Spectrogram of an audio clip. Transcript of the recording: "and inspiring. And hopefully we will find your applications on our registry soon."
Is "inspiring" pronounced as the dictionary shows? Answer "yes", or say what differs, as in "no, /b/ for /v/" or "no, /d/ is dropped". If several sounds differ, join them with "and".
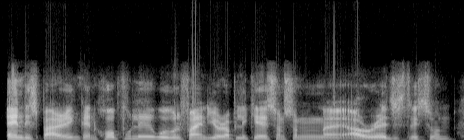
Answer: no, /n/ is dropped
